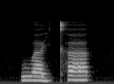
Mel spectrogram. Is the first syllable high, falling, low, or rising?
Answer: low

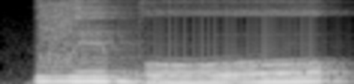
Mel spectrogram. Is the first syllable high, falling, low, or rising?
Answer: high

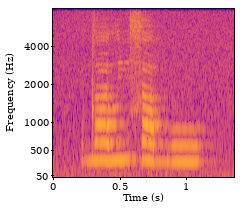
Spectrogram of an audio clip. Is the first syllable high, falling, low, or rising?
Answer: high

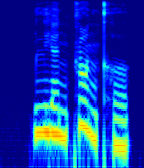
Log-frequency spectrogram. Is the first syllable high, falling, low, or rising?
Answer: falling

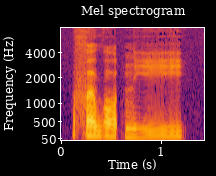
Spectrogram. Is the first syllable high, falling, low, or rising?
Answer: high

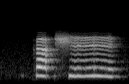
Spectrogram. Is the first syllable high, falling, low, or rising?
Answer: high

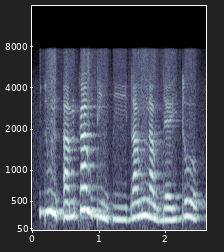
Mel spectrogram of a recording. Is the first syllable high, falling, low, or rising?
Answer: falling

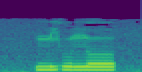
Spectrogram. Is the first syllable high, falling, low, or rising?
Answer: high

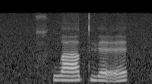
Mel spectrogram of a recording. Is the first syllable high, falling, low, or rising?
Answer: rising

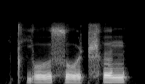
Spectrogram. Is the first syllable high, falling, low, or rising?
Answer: rising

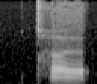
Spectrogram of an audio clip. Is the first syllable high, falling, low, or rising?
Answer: falling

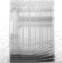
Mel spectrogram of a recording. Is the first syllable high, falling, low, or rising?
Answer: rising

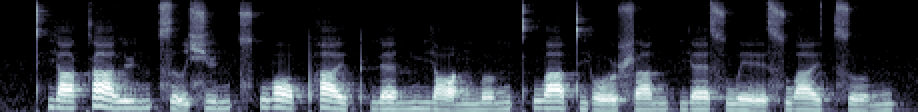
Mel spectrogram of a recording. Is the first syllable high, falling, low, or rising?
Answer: rising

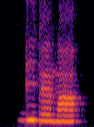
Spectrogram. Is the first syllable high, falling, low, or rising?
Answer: high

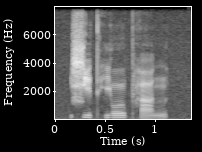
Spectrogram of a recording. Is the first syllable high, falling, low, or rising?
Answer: falling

